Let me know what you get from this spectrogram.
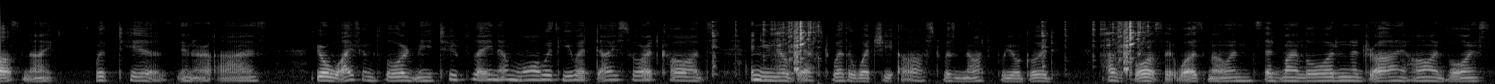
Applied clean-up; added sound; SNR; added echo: none; Dishes, pots, and pans; -1 dB; none.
